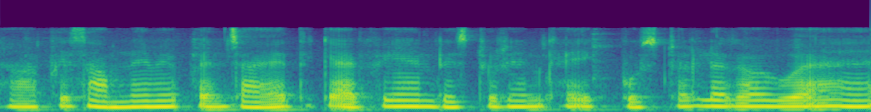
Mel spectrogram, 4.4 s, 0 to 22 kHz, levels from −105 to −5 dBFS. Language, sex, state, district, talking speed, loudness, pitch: Hindi, female, Bihar, Katihar, 190 wpm, -14 LUFS, 200 Hz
